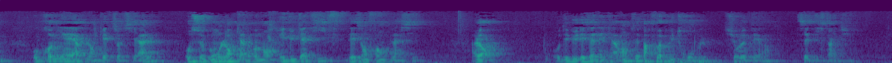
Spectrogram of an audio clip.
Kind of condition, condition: setting, live audience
